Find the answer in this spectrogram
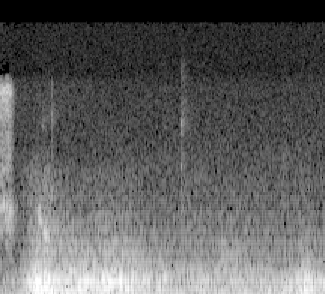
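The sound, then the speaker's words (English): A low, heavy rumble of thunder, with lightning, rolls in from outside a window, swelling early then lingering as a muffled growl that slowly fades. “That was thunder and lightning outside my window.”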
